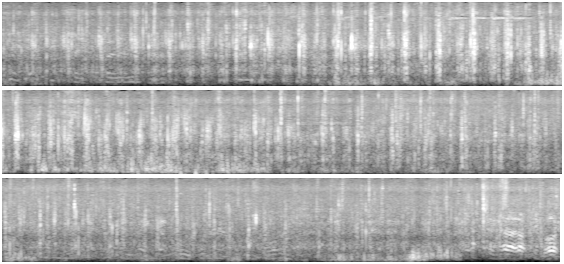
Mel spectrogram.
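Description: Many running footsteps patter on a paved path.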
